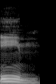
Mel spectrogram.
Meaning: 1. dative of er; him, to him (indirect object); for him (in some cases) 2. dative of es; to it (indirect object); for it (in some cases)
- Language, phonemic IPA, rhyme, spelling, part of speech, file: German, /iːm/, -iːm, ihm, pronoun, De-ihm.ogg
